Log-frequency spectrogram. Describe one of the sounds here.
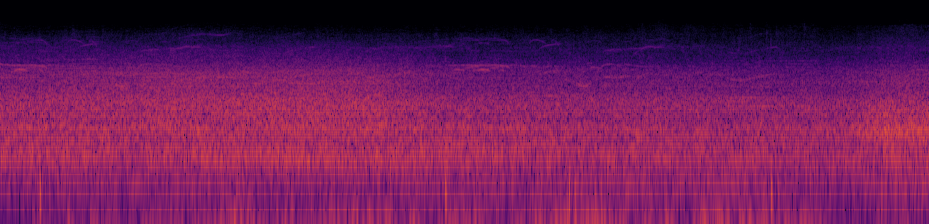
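A large stadium crowd roars steadily throughout.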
